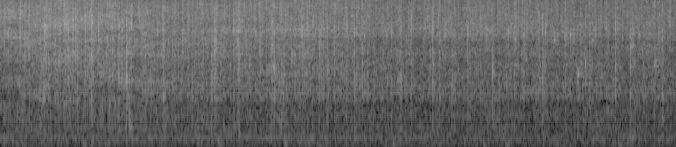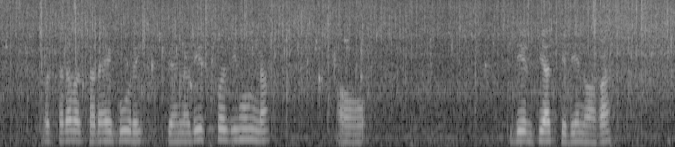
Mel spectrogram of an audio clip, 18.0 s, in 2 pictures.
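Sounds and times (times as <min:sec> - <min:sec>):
meat patties sizzling in oil: 0:00.0 - 0:18.0.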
